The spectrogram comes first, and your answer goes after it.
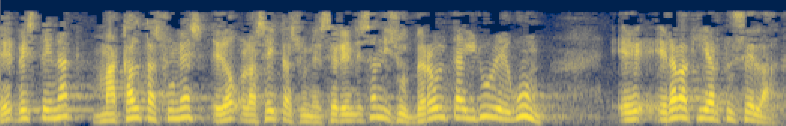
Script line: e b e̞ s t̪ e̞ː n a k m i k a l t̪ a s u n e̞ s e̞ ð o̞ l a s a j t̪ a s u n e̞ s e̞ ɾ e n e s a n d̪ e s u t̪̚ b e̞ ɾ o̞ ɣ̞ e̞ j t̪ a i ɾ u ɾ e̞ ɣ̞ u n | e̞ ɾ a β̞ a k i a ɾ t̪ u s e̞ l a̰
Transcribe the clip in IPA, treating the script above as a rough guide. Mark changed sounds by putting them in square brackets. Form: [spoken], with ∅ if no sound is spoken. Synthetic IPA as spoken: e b e̞ s t̪ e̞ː n a k m [a] k a l t̪ a s u n e̞ s e̞ ð o̞ l a s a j t̪ a s u n e̞ s e̞ ɾ e n e s a n d̪ [i] s u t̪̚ b e̞ [r] o̞ ɣ̞ e̞ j t̪ a i ɾ u ɾ e̞ ɣ̞ u n | e̞ ɾ a β̞ a k i a ɾ t̪ u s e̞ l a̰

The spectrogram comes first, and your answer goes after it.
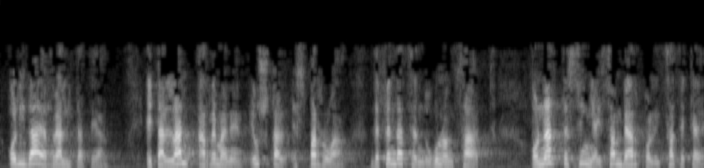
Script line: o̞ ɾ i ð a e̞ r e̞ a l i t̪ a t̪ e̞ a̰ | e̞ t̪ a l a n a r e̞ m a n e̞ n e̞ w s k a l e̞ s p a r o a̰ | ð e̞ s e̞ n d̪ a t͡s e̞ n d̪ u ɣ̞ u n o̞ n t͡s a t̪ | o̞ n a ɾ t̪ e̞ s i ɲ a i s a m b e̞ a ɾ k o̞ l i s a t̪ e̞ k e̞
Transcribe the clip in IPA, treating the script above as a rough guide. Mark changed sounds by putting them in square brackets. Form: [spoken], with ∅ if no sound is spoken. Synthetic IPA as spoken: o̞ ɾ i ð a e̞ r e̞ a l i t̪ a t̪ e̞ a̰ | e̞ t̪ a l a n a r e̞ m a n e̞ n e̞ w s k a l e̞ s p a r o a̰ | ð e̞ [f] e̞ n d̪ a t͡s e̞ n d̪ u ɣ̞ u n o̞ n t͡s a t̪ | o̞ n a ɾ t̪ e̞ s i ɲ a i s a m b e̞ a ɾ k o̞ l i [t͡s] a t̪ e̞ k e̞

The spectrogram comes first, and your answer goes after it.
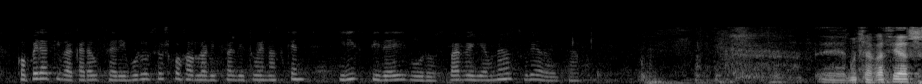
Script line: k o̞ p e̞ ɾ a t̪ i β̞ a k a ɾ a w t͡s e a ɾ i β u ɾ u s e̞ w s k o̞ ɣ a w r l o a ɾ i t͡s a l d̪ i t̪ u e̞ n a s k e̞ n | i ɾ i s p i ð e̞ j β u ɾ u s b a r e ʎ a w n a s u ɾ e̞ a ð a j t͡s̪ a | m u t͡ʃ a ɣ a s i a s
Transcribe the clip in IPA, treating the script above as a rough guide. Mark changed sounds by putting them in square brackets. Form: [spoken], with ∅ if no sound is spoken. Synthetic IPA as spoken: k o̞ p e̞ ɾ a t̪ i β̞ a k a ɾ a w t͡s e a ɾ i β u ɾ u s e̞ w s k o̞ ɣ a w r l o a ɾ i t͡s a l d̪ i t̪ u e̞ n a s k e̞ n | i ɾ i s p i ð e̞ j β u ɾ u s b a r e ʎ a w n a s u ɾ e̞ a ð a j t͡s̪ a | m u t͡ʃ a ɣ a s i a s

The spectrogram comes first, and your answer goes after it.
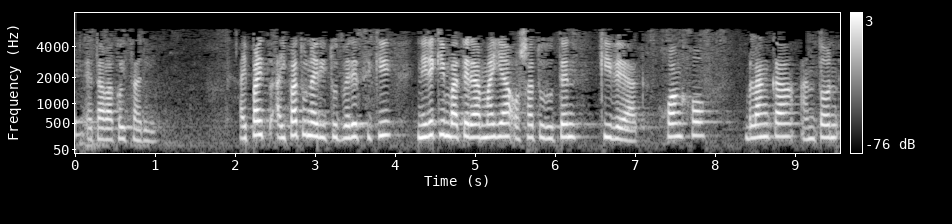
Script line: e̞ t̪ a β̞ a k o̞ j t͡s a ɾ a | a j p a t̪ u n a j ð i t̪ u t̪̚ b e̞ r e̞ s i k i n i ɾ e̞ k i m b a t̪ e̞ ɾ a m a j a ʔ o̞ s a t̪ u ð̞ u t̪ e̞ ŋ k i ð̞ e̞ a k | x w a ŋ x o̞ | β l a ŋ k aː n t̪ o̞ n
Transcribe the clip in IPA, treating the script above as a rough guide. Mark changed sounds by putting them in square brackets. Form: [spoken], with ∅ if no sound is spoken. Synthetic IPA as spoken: e̞ t̪ a β̞ a k o̞ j t͡s a ɾ [i] | a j p a t̪ u n a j ð i t̪ u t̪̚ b e̞ [ɾ] e̞ s i k i n i ɾ e̞ k i m b a t̪ e̞ ɾ a m a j a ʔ o̞ s a t̪ u ð̞ u t̪ e̞ ŋ k i ð̞ e̞ a k | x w a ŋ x o̞ | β l a ŋ k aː n t̪ o̞ n

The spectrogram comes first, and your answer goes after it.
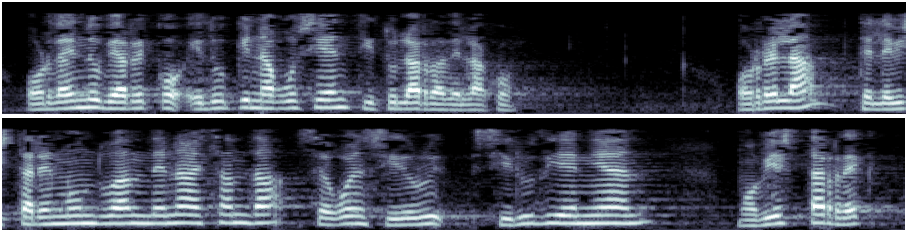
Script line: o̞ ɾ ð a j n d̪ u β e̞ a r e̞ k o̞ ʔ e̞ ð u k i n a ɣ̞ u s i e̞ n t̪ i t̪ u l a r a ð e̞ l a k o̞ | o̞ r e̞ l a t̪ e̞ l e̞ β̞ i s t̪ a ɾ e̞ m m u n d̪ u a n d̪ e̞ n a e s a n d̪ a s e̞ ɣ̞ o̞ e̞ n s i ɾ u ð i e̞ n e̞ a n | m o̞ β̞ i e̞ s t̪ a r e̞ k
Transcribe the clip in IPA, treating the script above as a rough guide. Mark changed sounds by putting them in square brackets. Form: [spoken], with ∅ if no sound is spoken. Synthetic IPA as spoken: o̞ ɾ ð a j n d̪ u β e̞ a r e̞ k o̞ ʔ e̞ ð u k i n a ɣ̞ u s i e̞ n t̪ i t̪ u l a r a ð e̞ l a k o̞ | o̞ r e̞ l a t̪ e̞ l e̞ β̞ i s t̪ a ɾ e̞ m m u n d̪ u a n d̪ e̞ n a e s a n d̪ a s e̞ ɣ̞ o̞ e̞ n s i ɾ u ð i e̞ n e̞ a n | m o̞ β̞ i e̞ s t̪ a r e̞ k

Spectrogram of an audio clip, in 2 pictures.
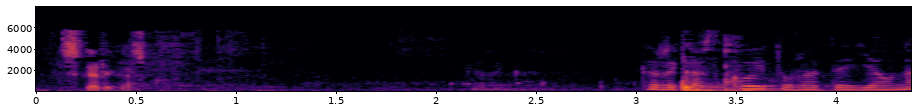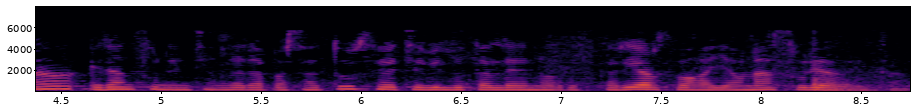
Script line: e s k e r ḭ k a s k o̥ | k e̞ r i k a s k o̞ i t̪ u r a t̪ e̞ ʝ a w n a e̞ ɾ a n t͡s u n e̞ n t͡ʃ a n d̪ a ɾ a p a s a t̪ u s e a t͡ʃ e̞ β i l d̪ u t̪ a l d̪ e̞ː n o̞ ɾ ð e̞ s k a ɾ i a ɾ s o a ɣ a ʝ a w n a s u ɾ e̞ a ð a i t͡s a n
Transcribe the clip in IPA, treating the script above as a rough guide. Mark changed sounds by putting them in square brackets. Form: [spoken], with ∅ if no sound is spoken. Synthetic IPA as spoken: e s k e r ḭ k a s k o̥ | k e̞ r i k a s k o̞ i t̪ u r a t̪ e̞ ʝ a w n a e̞ ɾ a n t͡s u n e̞ n t͡ʃ a n d̪ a ɾ a p a s a t̪ u s e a t͡ʃ e̞ β i l d̪ u t̪ a l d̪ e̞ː n o̞ ɾ ð e̞ s k a ɾ i a ɾ s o a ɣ a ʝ a w n a s u ɾ e̞ a ð a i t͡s a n

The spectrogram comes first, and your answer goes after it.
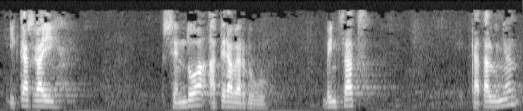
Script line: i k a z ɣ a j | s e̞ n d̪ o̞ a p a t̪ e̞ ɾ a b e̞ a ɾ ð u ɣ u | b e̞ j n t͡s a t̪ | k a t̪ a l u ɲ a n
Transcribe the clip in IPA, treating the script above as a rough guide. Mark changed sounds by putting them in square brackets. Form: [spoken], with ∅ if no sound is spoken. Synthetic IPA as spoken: i k a z ɣ a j | s e̞ n d̪ o̞ a [ʔ] a t̪ e̞ ɾ a [β] e̞ a ɾ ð u ɣ u | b e̞ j n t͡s a t̪ | k a t̪ a l u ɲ a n

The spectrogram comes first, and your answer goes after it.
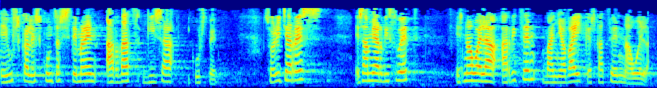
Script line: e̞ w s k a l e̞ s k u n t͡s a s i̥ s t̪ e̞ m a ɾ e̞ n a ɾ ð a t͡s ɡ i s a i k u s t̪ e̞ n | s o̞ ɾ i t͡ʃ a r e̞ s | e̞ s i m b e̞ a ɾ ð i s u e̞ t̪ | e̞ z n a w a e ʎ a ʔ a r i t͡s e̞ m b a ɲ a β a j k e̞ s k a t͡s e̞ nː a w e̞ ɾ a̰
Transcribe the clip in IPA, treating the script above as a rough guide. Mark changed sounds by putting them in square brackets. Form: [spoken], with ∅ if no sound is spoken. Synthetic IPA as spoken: e̞ w s k a l e̞ s k u n t͡s a s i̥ s t̪ e̞ m a ɾ e̞ n a ɾ ð a t͡s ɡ i s a i k u s t̪ e̞ n | s o̞ ɾ i t͡ʃ a r e̞ s | e̞ s [a] m b e̞ a ɾ ð i s u e̞ t̪ | e̞ z n a w a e [l] a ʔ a r i t͡s e̞ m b a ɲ a β a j k e̞ s k a t͡s e̞ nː a w e̞ [l] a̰

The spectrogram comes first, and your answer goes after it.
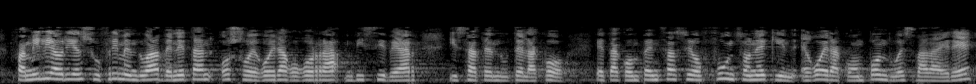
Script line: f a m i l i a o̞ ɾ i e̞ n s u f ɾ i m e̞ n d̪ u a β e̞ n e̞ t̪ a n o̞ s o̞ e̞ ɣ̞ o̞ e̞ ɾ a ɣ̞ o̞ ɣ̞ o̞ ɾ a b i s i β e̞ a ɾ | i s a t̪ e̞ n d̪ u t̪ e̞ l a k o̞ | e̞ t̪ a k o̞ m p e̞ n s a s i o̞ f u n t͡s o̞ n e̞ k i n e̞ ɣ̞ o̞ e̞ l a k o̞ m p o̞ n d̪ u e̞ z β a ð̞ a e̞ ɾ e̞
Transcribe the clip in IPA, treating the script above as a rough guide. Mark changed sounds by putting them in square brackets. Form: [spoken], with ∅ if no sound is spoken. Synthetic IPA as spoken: f a m i l i a o̞ ɾ i e̞ n s u f ɾ i m e̞ n d̪ u a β e̞ n e̞ t̪ a n o̞ s o̞ e̞ ɣ̞ o̞ e̞ ɾ a ɣ̞ o̞ ɣ̞ o̞ [r] a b i s i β e̞ a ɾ | i s a t̪ e̞ n d̪ u t̪ e̞ l a k o̞ | e̞ t̪ a k o̞ m p e̞ n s a s i o̞ f u n t͡s o̞ n e̞ k i n e̞ ɣ̞ o̞ e̞ [ɾ] a k o̞ m p o̞ n d̪ u e̞ z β a ð̞ a e̞ ɾ e̞

